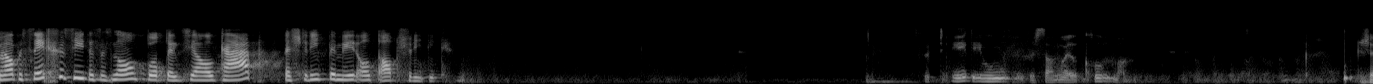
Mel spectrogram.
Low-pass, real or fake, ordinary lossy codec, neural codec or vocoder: 5.4 kHz; fake; none; codec, 16 kHz, 1 kbps, FreqCodec, larger model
